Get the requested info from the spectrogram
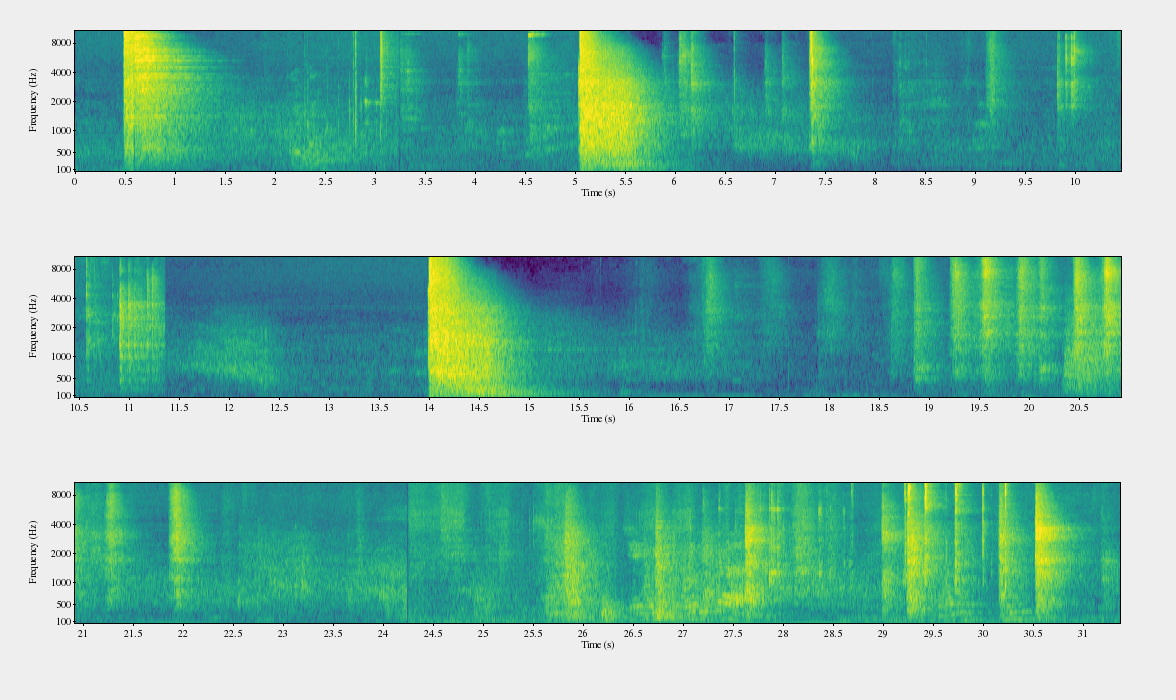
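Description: Rifle shots on a range: loud sharp reports about half a second in, at about five seconds and at about fourteen seconds, each with a long echoing decay, and smaller cracks between them. In the last third there is a run of quick metallic clicks and clanks.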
